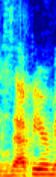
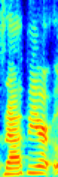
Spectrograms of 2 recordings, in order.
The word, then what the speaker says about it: Zapier: And so is that how you say it, Zapier? – Yeah, like Zapier makes you happier. – Zapier.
